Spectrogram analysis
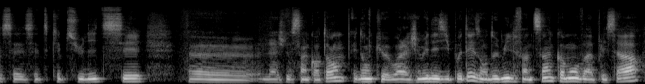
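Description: A man's voice: medium pitch, mellow. A man giving an informal, explanatory online lecture on physiotherapy.

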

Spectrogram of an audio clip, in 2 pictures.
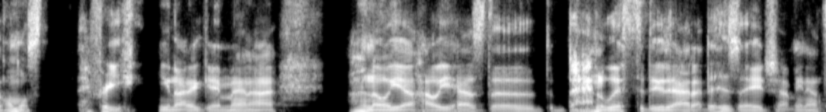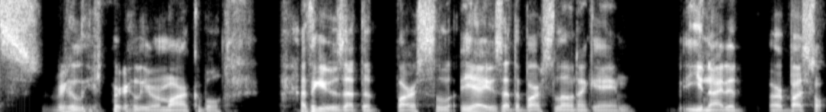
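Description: A man's voice: low-pitched, pushed and bright, dry recording. A man co-hosting a casual podcast, easygoing and chuckling through his asides. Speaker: podcast co-host.

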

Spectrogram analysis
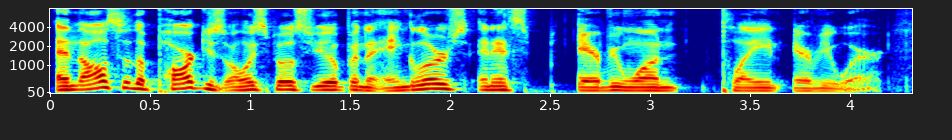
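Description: A man in his forties, a fishing vlogger, casually recounting a day on the river in a relaxed, conversational way. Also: mid-range voice, fast, dry recording, clean studio sound. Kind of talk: casual first-person storytelling.

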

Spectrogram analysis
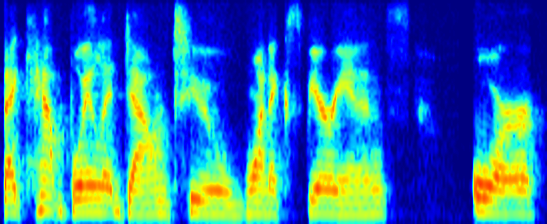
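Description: A woman from Afghanistan who also grew up abroad, talking reflectively in an interview in a measured way, searching for her words. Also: deep voice, flat delivery, fairly bright tone, no room sound, lo-fi sound. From Afghanistan, also raised in Russia and the US. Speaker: guest artist.

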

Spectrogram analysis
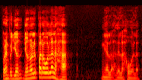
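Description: A man's voice: on the high side, big pitch swings, racing. A young man with a Venezuelan Spanish accent, co-hosting a casual podcast chat and acting out quoted dialogue in a slangy, laid-back way. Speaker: podcast co-host.

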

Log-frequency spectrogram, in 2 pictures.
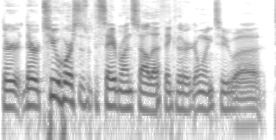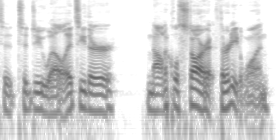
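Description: A man's voice: medium pitch, brisk, gravelly, dry recording. A man hosting a casual podcast talks through his picks. He thinks aloud, often restarting his sentences, and sounds easygoing rather than polished. His mid-range voice is recorded close with a dry, dead sound. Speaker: podcast host and horse racing handicapper.

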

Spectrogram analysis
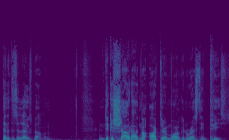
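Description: A man's voice: medium pitch, sing-song, moderate pace, darkish tone. A man with a slightly Moroccan-tinged Leiden accent, hosting a show and reading the newspaper aloud in loose, rambling chat full of swearing and tangents. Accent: Leiden Dutch, slightly Moroccan-tinged.

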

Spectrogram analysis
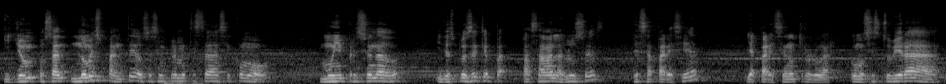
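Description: A man's voice: medium pitch, quick pace, slight background noise. A man with a Mexican Spanish accent telling a personal story on a podcast, earnest and hesitant with many fillers and restarts. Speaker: podcast guest. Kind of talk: casual storytelling.

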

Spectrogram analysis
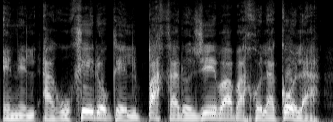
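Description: A man's voice: mid-range voice, lively intonation, moderate pace, a little mellow, no echo, clean studio sound, close to an everyday voice. A man voicing a bored, mischievous little boy prince in a storybook reading. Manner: whiny, mischievous.

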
